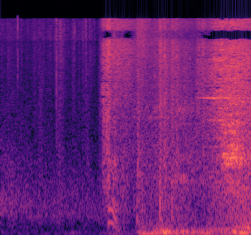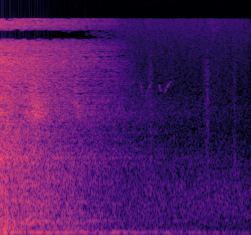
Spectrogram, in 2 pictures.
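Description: Wind rushes loudly past, sweeping leaves through the air.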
